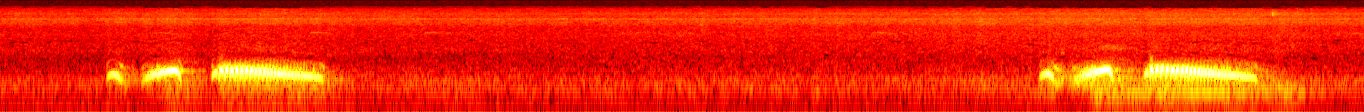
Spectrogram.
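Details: Decoy spotted dove used as a lure, calling to draw a rival: two phrases about four seconds apart, each with two short rising coos and then a long, drawn-out, falling coo, in a quiet setting.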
